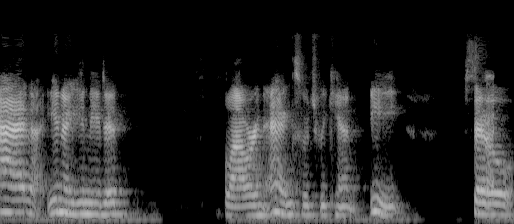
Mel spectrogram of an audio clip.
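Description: In a quiet background, a woman with a bright, sharp tone speaks at a fairly slow pace with fairly even intonation. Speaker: food allergy parent. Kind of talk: casual group chat. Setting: video call. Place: home room. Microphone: video call.

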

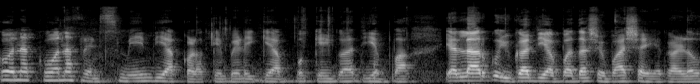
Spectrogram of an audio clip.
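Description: A woman speaks in a very deep, low pitch, her tone bright and sharp, with ordinary pitch variation. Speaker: home vlogger. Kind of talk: casual vlog talk.

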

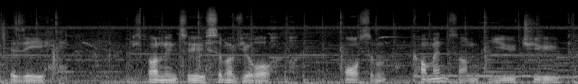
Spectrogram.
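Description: With clear music behind him, a man speaks at a fairly low pitch with ordinary pitch variation in a dry sound with no echo. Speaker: travel vlogger. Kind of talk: casual vlog chat. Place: open country. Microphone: phone near.

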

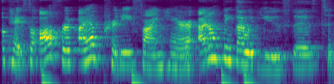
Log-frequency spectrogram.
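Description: A woman's fairly high voice in an American accent, at a moderate pace, with audible room echo and light background noise. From New York. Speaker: beauty YouTuber. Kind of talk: casual talk to camera. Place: home room. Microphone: camera far.

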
